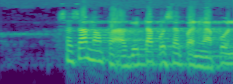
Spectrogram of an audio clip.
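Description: An elderly man chants loudly through a microphone.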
